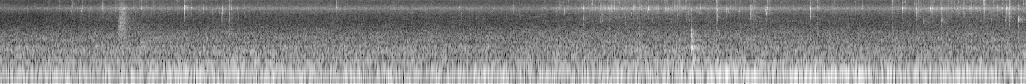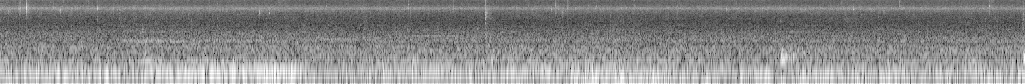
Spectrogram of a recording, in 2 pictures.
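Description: Potato donuts frying in hot oil in a pan over low-to-medium heat, a faint continuous sizzle with soft crackles and occasional ticks, no talk.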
